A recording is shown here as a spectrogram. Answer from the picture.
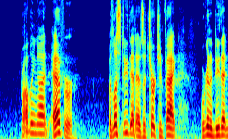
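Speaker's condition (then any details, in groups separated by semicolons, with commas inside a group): No condition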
